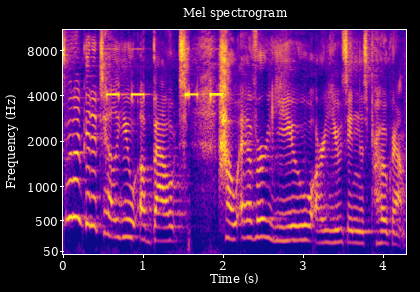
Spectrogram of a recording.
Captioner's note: timer beeps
